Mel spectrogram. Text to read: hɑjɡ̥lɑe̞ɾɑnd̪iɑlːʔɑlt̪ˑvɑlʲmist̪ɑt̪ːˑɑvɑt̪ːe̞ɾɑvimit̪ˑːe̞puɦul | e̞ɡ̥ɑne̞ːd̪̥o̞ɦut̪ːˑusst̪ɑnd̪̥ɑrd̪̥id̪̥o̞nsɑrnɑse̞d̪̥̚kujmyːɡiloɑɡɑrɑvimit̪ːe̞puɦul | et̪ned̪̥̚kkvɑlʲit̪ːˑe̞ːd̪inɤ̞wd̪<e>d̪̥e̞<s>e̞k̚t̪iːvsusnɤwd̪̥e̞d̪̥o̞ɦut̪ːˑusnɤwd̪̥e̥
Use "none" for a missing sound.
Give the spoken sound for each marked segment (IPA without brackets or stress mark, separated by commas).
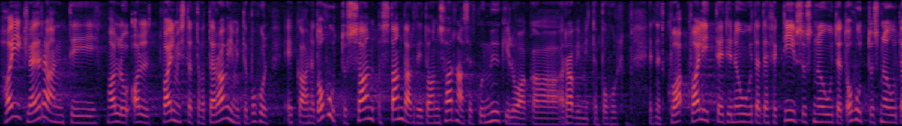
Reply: e, f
